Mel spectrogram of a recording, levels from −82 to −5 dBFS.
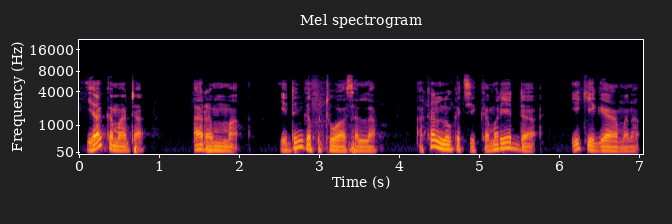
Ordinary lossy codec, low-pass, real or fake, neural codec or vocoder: none; 7.2 kHz; real; none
